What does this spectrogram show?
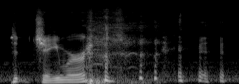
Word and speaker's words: Jamer: Jamer? It's like gamer, like but with the letter J.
